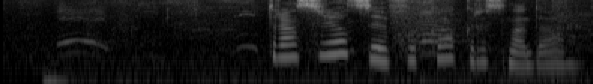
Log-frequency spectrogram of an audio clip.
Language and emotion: Russian, sad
